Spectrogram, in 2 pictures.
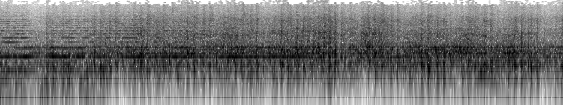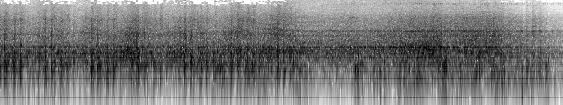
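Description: Express passenger train passing at high speed: the tail of its horn note fades out in the first second or two, then the coaches rush past with steady clickety-clack of wheels over rail joints.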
